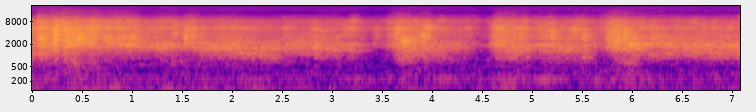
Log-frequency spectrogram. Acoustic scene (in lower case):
restroom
